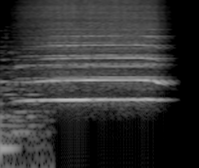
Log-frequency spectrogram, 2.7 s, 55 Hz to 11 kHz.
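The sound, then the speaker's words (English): A single loud, sustained steam whistle blast at 7 a.m., signalling the start of the workday, with a breathy hiss beneath its bright, steady tone, holding for about two seconds before cutting off abruptly into silence. “Then, at 7 a.m. on the dot, a whistle blast sounded.”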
